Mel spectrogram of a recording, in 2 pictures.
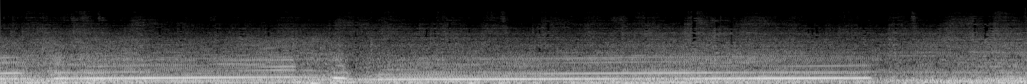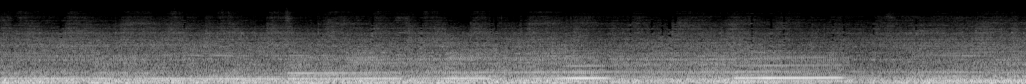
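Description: BMW Z4 3.0i's straight-six engine heard from inside the cabin, pulling hard with its pitch climbing, then dropping sharply about three seconds in at an upshift. It climbs again more slowly, eases off near the middle, and then runs at steadier revs with small rises and falls, over constant road and wind rush.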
